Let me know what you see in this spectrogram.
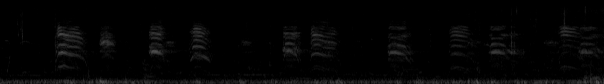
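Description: A bird calling over and over: about a dozen short calls, often in pairs, each rising then falling in pitch, over a faint low rumble.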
